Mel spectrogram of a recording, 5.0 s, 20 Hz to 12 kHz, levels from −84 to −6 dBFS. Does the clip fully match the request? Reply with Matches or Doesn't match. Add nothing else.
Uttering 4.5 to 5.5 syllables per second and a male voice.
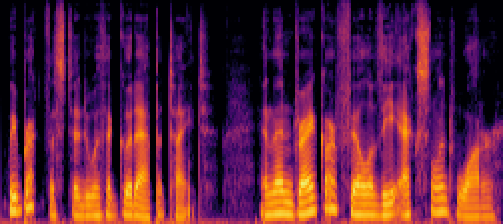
Matches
